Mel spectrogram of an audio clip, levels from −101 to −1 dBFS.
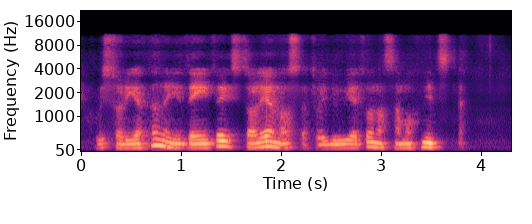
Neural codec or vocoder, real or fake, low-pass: codec, 24 kHz, 0.5 kbps, DualCodec; fake; 10.8 kHz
